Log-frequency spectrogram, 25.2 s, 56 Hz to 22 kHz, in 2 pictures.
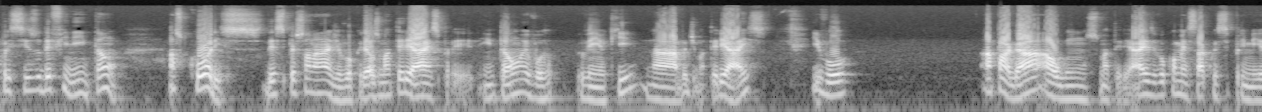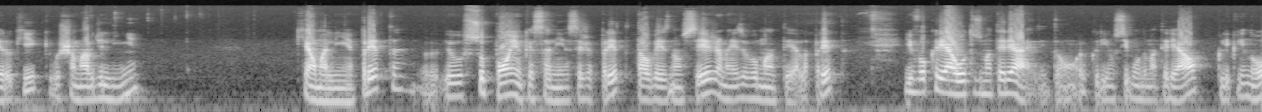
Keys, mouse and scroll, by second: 0.4 ctrl+middle click, 1.4 ctrl+shift+middle click, 2.9 shift+middle click, 5.0 click, 9.9 click, 11.1 click, 11.5 click, 12.4 click, 13.1 click, 14.2 shift+l, 14.5 shift+i, 14.7 shift+n, 15.1 shift+h, 15.6 shift+Return, 23.0 click, 24.2 click.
